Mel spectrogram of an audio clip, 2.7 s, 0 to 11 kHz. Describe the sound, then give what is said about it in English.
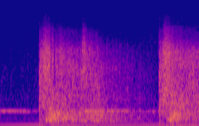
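Two loud, sharp gunshots about a second and a half apart during the 90-minute gun battle with sniper Charles Whitman, firing from the observation deck of the University of Texas Tower, each followed by a long rumbling decay, over a faint steady tone and low background hum. “Sirens screamed for the 90 minutes that the gun battle was in progress.”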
